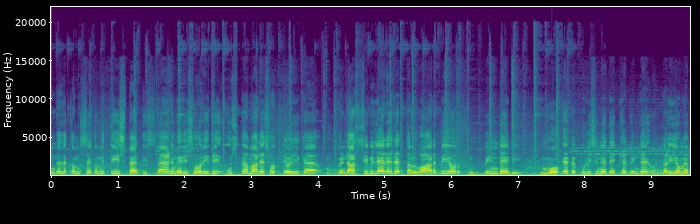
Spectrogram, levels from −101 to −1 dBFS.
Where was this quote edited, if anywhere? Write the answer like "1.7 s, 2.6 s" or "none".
1.5 s, 4.1 s

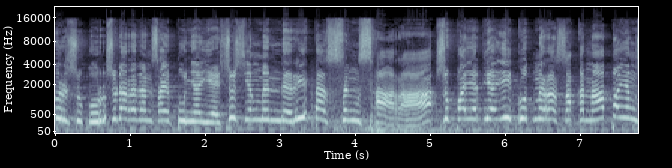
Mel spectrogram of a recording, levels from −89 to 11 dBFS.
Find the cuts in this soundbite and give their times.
none

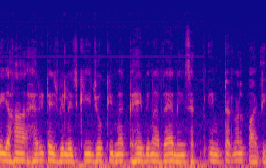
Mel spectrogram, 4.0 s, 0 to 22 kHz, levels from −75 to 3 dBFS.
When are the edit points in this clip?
3.1 s

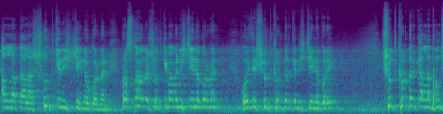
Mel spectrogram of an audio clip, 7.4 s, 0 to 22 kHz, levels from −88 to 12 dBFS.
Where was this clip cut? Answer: none

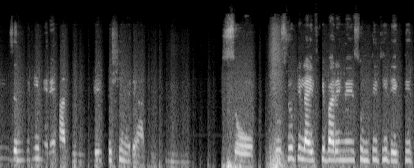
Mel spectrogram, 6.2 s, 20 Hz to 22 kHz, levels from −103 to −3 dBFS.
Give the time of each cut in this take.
4.1 s

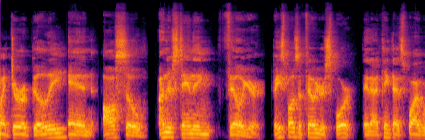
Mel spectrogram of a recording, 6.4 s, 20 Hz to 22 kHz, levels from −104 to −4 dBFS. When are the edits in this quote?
1.0 s, 2.2 s, 4.0 s

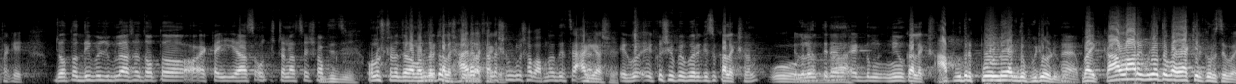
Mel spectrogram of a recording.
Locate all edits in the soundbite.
6.1 s, 10.7 s

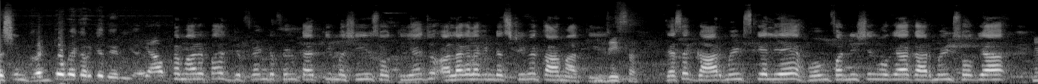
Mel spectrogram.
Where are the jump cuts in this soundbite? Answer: 1.7 s

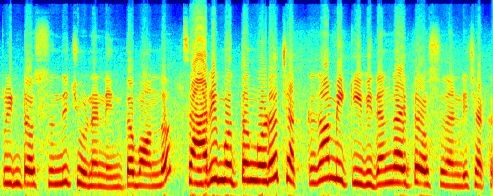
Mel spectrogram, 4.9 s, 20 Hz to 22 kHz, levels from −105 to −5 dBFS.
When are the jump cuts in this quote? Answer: 1.8 s

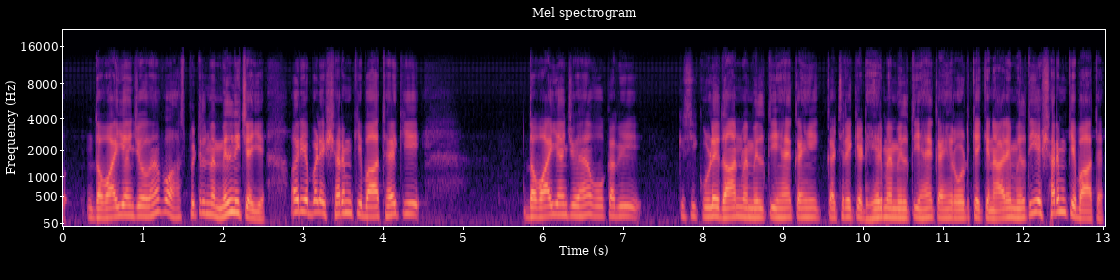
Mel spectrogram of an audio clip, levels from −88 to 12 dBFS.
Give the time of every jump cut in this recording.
none

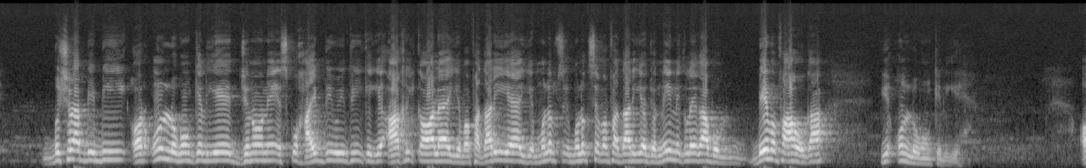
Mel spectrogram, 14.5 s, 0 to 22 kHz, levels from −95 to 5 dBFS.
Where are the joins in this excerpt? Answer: none

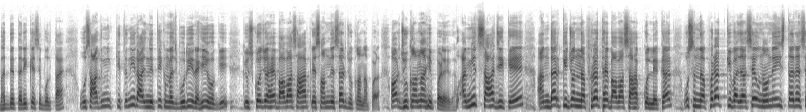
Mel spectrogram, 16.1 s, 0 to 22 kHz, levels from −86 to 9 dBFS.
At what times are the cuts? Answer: 9.2 s

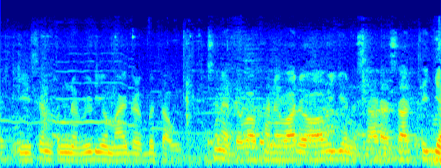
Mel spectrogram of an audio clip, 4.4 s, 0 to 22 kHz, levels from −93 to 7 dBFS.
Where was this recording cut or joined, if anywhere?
2.1 s

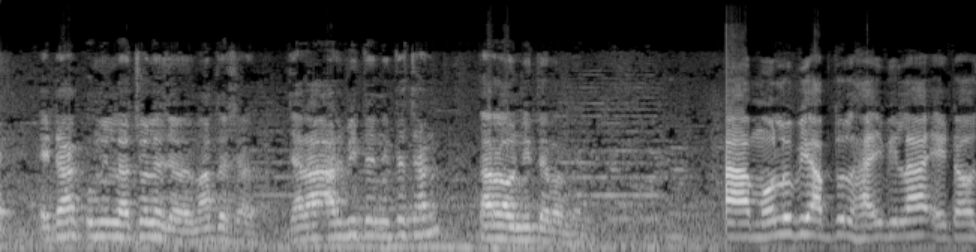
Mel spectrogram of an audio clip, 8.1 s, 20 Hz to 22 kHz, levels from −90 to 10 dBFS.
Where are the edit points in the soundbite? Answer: 6.1 s

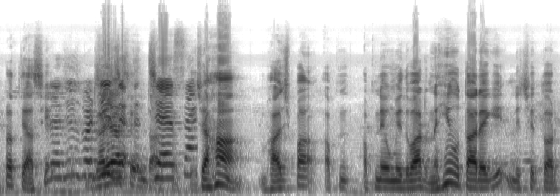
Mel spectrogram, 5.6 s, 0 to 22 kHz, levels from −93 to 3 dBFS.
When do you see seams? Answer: 1.9 s

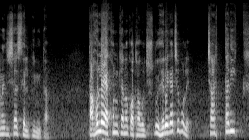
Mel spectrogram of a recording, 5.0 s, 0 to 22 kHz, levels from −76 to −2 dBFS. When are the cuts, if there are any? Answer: 3.8 s

